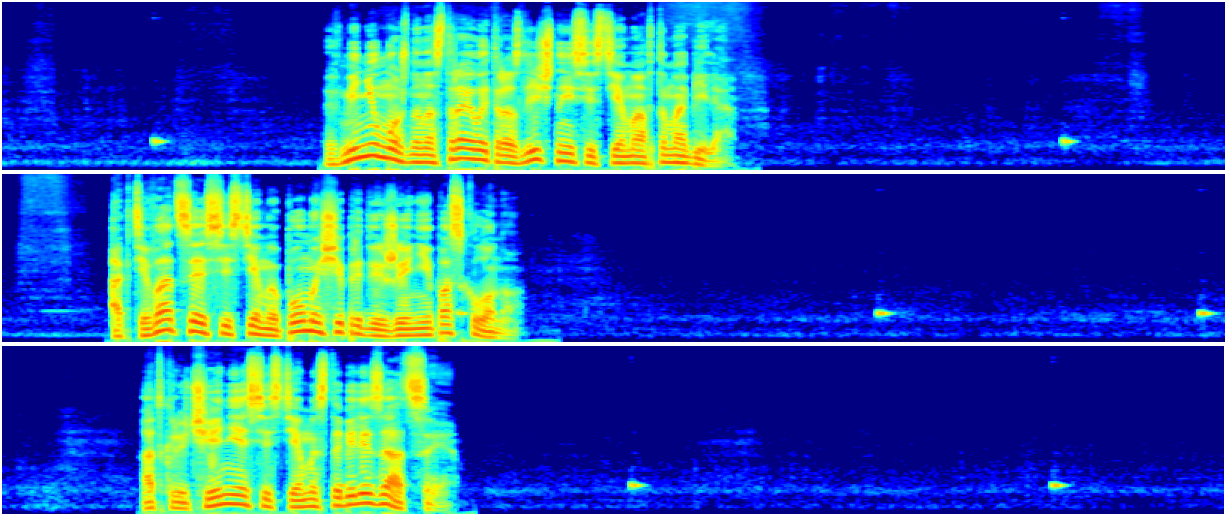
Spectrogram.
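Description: A touchscreen beeps softly with short chimes when tapped.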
